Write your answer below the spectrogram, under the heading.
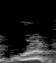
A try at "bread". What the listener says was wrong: So what's happening is you're not getting enough your tongue pulled up. So what I'm hearing is that instead of bread with the tongue kind of pulling up here, I'm hearing bread, where there's not enough tongue.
